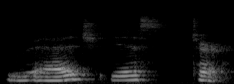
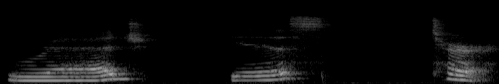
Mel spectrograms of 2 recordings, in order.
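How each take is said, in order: First: The syllables are said faster and closer together. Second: The syllables are said slowly and separately.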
